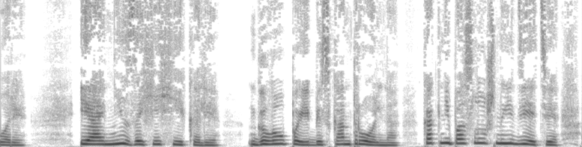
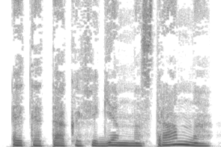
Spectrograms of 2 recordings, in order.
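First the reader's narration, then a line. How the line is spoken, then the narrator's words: Whispered. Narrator (Russian): прошептал Джейми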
